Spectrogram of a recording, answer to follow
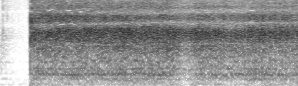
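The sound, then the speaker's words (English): A voice imitates a Mr. Frosty hand-cranked ice shaver grating ice cubes as its limp plastic handle is turned: a loud, steady, hissy rasp that starts abruptly after a brief silence and holds for over a second without breaking. “And so you put the ice cubes in the top and then you turn this fucking limp plastic handle and then it just goes...”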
